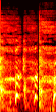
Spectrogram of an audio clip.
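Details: Vape user taking a hit from a device set on low: three harsh, dry cough bursts in quick succession right after inhaling the vapor, an irritant cough.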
